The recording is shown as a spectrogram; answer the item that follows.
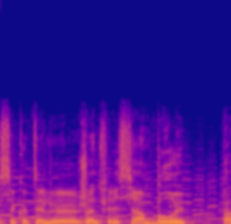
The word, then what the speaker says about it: Brut: Alors le grand accordéoniste Richard Galliano et à ses côtés le jeune Félicien Bru. Pas Brut, hein, ça s'écrit avec un T à la fin. On prononce pas le T.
